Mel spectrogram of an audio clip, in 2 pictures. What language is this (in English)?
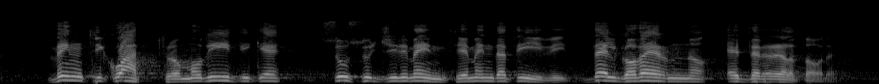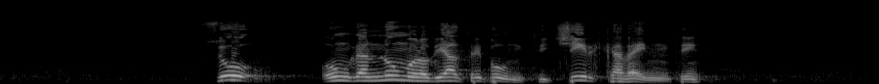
Italian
